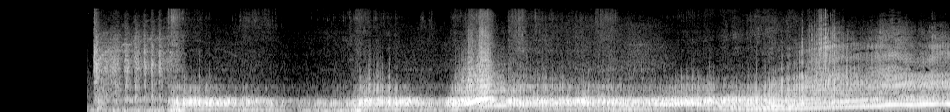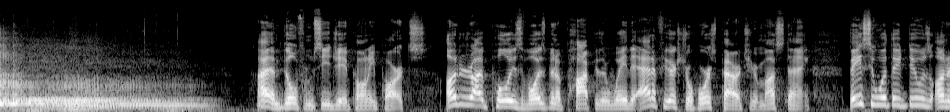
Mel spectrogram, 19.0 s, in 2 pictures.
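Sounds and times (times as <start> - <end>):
car engine revving: 1.0 - 11.7.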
